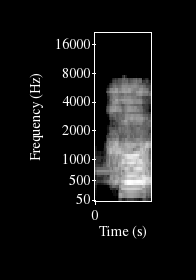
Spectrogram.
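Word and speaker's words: 喝: alcohol to enjoy alcohol it's called her jo her like h-e-r like her her joke her joke means drink alcohol a lot of people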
